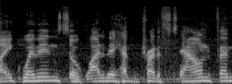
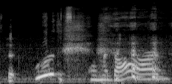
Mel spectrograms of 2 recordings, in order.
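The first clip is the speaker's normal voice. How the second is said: mock camp voice; 5 semitones higher, 5 dB louder than usual. Continues mock effeminate voice.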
